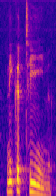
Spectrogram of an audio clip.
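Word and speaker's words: nicotine: ಡಾಕ್ಟ್ರಿನ್ ಡಾಕ್ಟ್ರಿನ್ ಇನ್ ನಿಕಟಿನ್ ಸಾರಿ ನಿಕಟಿನ್ ಇಲ್ಲಿ teen ಅಂತ ಹೇಳಬೇಕು ನಿಕಟಟಿನ್ ಎಂಡೋಕ್ರಿನ್ ಇನ್ ವ್ಯಾಕ್ಸಿನ್ ಇನ್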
